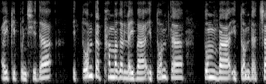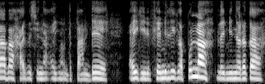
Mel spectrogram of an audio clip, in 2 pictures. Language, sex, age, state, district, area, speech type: Manipuri, female, 60+, Manipur, Ukhrul, rural, spontaneous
